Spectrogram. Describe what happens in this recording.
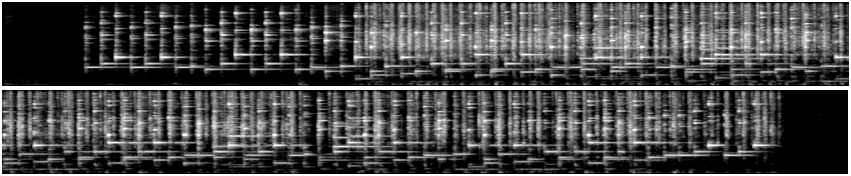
Phone is ringing as I type on my Keyboard.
